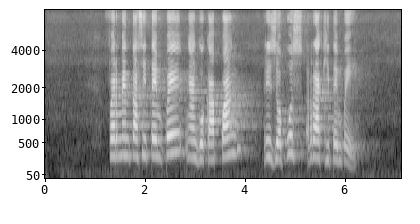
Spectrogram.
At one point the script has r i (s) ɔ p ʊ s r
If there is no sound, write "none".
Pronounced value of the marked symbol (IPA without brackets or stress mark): z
